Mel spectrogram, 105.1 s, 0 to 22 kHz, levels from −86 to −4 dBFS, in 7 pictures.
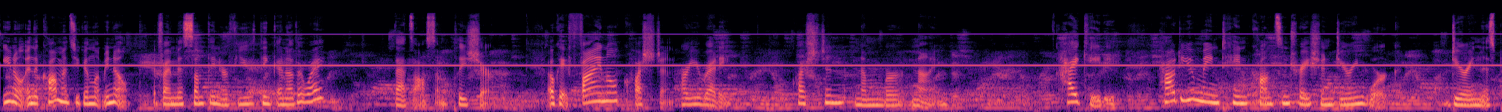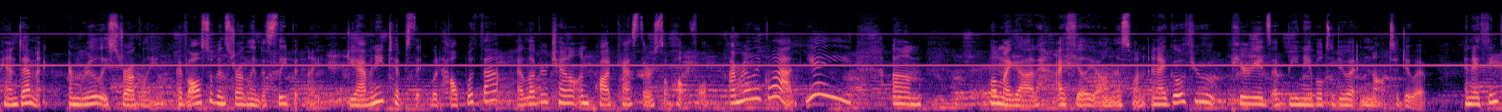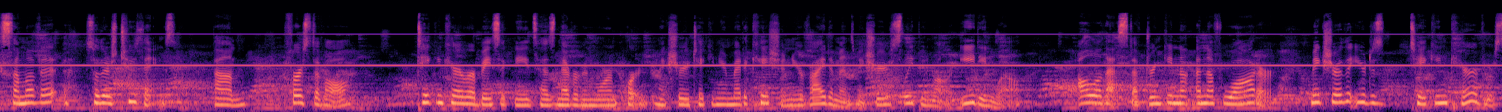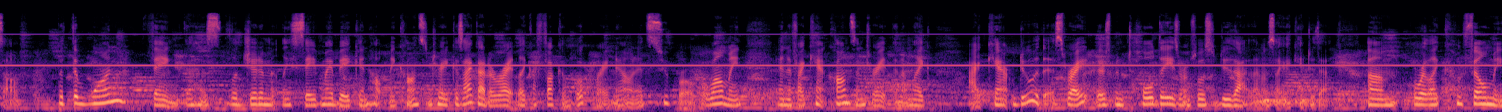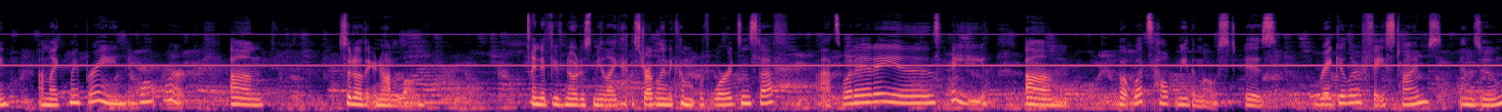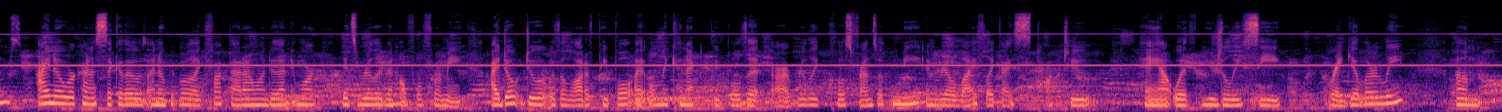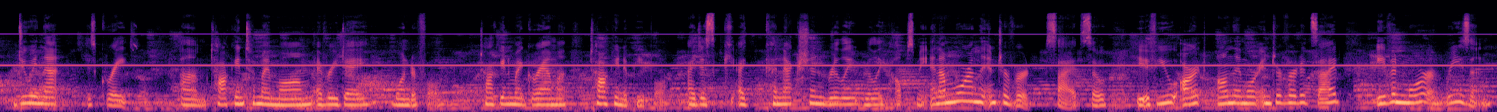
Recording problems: high-pitched whine; loud; throughout; 2.5 kHz, 7 dB below the speech
background chatter; noticeable; throughout; 4 voices, 10 dB below the speech

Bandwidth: 14.5 kHz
